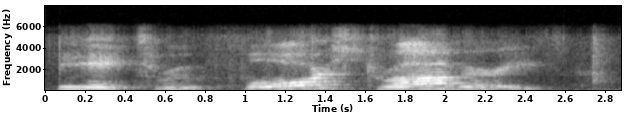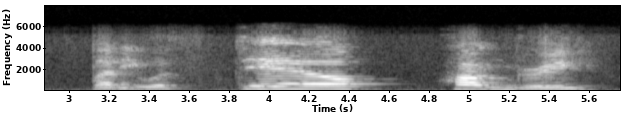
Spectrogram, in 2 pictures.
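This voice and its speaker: A middle-aged woman reads a bedtime storybook at an unhurried pace. She is some distance from the camera mic in an echoey room. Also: medium pitch, expressive, lo-fi sound. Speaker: mother reading a bedtime story. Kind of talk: slow storybook read-aloud. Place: small bedroom at home, indoors. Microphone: camera a few feet away.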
